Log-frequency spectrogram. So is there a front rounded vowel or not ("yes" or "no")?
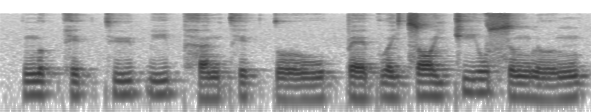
yes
